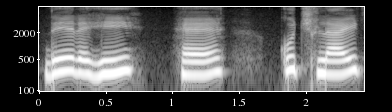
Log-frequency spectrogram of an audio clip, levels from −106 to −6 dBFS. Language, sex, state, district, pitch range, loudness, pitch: Hindi, female, Himachal Pradesh, Shimla, 230-270 Hz, -12 LUFS, 255 Hz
